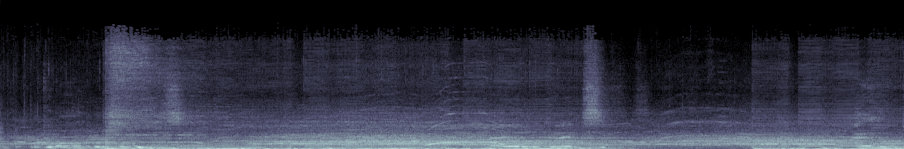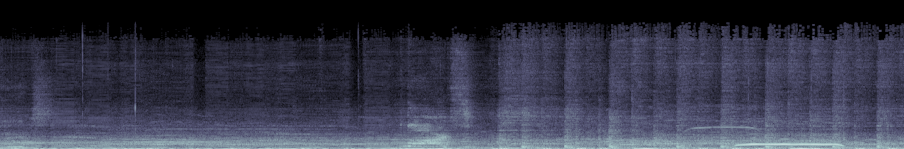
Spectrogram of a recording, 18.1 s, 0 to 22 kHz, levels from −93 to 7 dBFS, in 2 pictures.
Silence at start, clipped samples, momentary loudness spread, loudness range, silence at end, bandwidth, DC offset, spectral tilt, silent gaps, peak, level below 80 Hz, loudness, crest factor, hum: 0 s; under 0.1%; 10 LU; 6 LU; 0 s; 16.5 kHz; under 0.1%; -7 dB/octave; none; -2 dBFS; -24 dBFS; -21 LUFS; 18 dB; none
